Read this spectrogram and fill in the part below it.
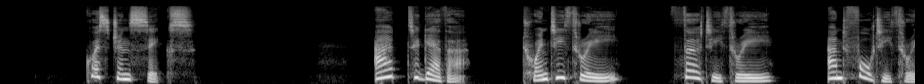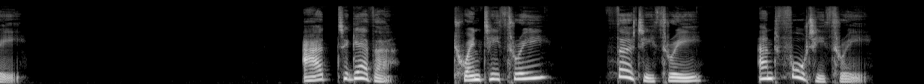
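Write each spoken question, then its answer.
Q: Add together 23, 33 and 43.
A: 99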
